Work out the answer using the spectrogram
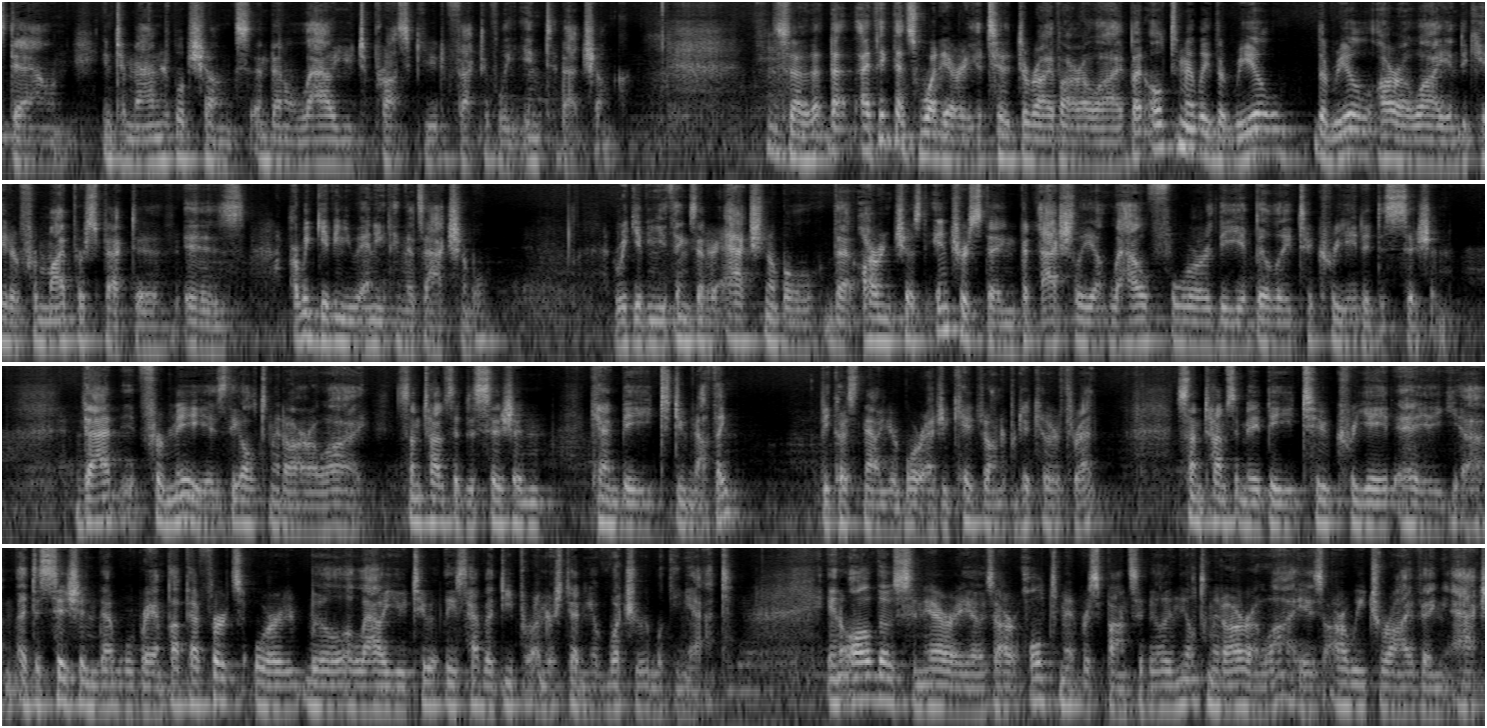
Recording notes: at Recorded Future’s RFUN: Predict 2019 conference in Washington, D.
